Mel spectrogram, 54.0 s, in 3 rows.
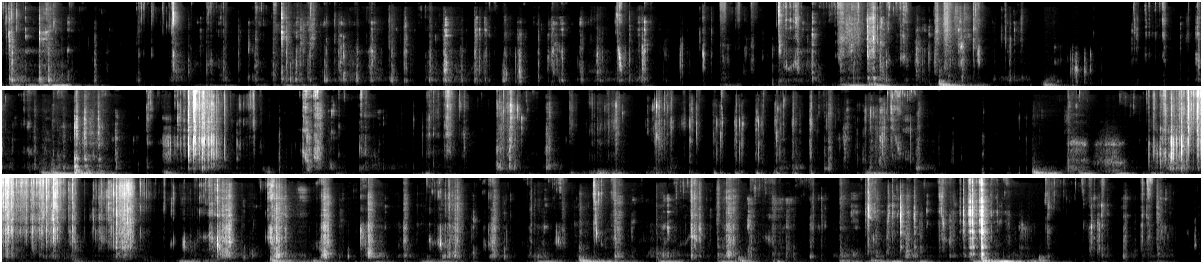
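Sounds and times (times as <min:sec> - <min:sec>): crunchy chewing: 0:24.4 - 0:31.9, 0:35.1 - 0:53.6.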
